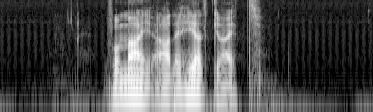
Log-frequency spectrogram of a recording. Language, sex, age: Norwegian, male, 49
